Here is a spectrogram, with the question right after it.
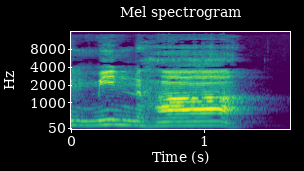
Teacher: کہ بتایا گیا تھا کہ نون ساکن اور تنوین کے بعد حروف حلقی میں سے کوئی حرف آ جائے تو وہاں ظاہر کر کے نون کو پڑھا جاتا ہے، یعنی بلا غنہ بغیر غنے کے نون ادا ہوتی ہے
